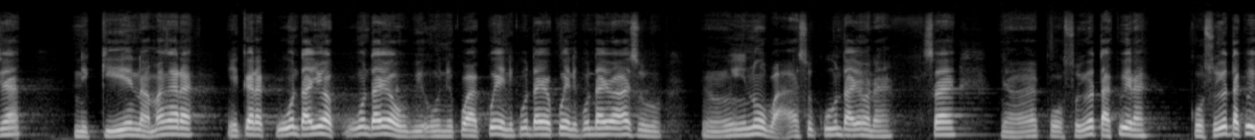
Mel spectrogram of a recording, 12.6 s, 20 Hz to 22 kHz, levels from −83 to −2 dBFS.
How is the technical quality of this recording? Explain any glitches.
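The technical quality is compromised by one fault that runs through the whole recording. Generation loss affects the speech from start to finish: it sounds swirly and hollow, consonant attacks are smeared, and there is a watery grain that is worse than a single lossy encode would leave. The likely cause is repeated decoding and re-encoding with MP3, about seven passes at 128 kbit/s. Each pass quantised on a shifted frame grid, so noise and spectral gaps built up, with nothing above 20.9 kHz.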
